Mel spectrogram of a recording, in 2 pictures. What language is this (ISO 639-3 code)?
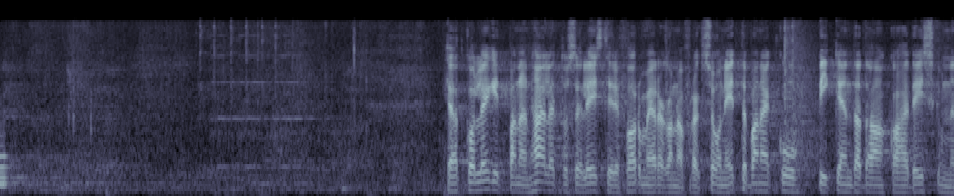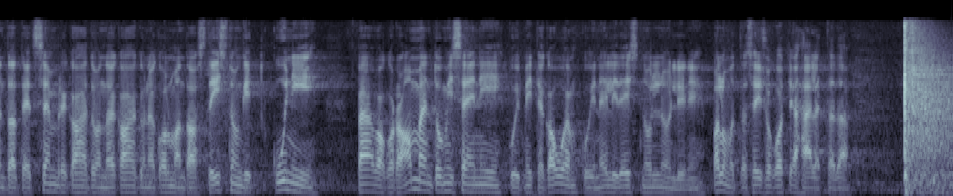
est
